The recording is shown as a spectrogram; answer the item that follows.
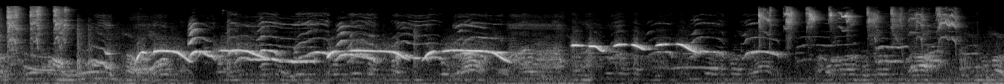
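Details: Rottweiler puppy whining in a run of high, arched, squeaky tones that rise and fall, some drawn out and some quick and overlapping, with sharp clicking bursts at the start and end.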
